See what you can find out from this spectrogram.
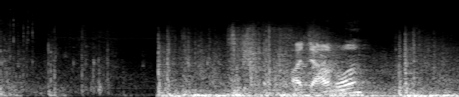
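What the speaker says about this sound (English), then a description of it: "Allied cluster strike inbound." Cluster strike explosions in the shooter game Call of Duty Warzone: a sudden heavy boom opens a sustained rumbling barrage of blasts, while a player speaks briefly over the din.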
